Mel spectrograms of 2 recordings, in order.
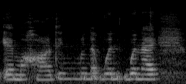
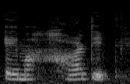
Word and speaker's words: Emma Hardie: Like, I think I always say Emma Hardie when I see this brand, but it's actually Emma Hardie. Yeah, like, I always get the name wrong.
